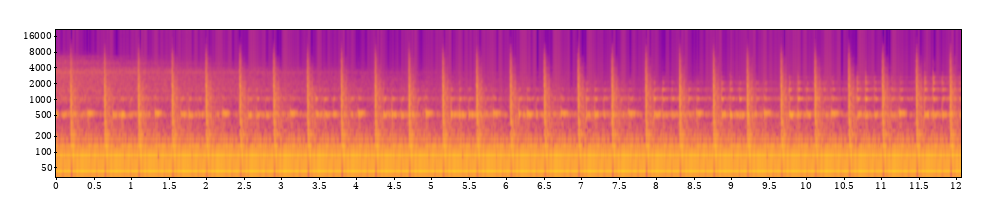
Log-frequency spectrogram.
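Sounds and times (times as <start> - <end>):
heavy bass: 0.0 - 12.0
techno music: 0.0 - 12.0.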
